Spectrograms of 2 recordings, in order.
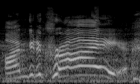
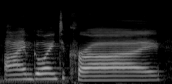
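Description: First: Loud, high, drawn-out mock wail. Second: Low, slow, drawn-out mock despair. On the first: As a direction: wail it slowly as a hammed-up threat of tears. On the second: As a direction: drag it out low, hammed-up.

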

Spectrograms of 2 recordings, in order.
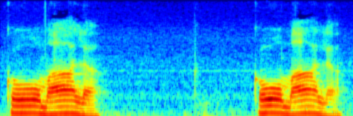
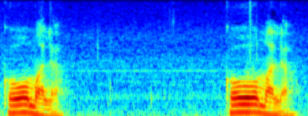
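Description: First: Komala ending in a short a; short final vowel. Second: Komala with a long o and two short a; Komala: long ko, quick mala; short middle and final vowels. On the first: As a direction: Komala with the last a clipped. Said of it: "In this case, we would say". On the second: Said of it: "this would be pronounced". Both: Shown as a demonstration.

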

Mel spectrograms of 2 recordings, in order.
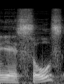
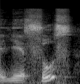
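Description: First: "Jesus" said as "é-sous", the ending with an ou glide; "Jesus" with an ou sound in the last syllable, the form he rejects; wrong pronunciation. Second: "Jesus" said as "ie-sus", with a clear u in the last syllable; "Jesus" as "iesus", the u said pure; corrected pronunciation. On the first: Teacher showing the wrong Greek reading of "Jesus". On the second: Teacher giving the correct Greek reading of "Jesus". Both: Shown as a demonstration. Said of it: "A pronúncia é no encontro do ômicron com Y tem o som de U".

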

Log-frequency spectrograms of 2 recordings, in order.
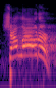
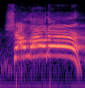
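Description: First: High, loud taunt; taunting shout. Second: Drawn-out high holler; bored heckling shout. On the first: A narrator's reading. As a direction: read it as a punchy jeer. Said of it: "Elijah began to taunt them". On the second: Acted. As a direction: heckle loudly from far across the field. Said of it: "He gets bored".

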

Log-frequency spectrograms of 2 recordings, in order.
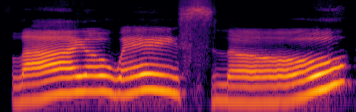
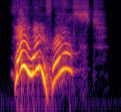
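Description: First: Slow-motion drawl. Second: Much higher, quick and louder; high quick squeak; fast. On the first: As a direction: drag it out lazily. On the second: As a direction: zip it out like a darting bird. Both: Shown as a demonstration.

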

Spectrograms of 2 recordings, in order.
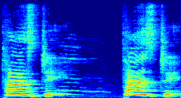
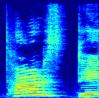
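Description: First: থার্সডে as "THAAZ-day", high and loud; smart pronunciation. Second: Slow "THARS-day", r sounded; wrong pronunciation. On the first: Teacher correcting learners, high r-less smart pronunciation. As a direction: punch it short with silent r and a z. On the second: Teacher showing what not to say, slow r-ful pronunciation. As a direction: stretch থার্সডে with r and s. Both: Shown as a demonstration. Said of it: "না কিন্তু".

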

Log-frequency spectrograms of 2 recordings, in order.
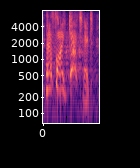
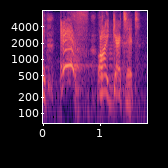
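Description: First: Said in the usual way. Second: Slow, with "if" leaned on hard; slower repeat, heavy emphasis on "if"; stress on "if". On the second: Real, not acted. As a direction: set "if" apart and weight it. Repeats himself to stress the condition.

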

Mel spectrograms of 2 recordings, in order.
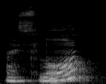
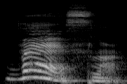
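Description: First: "Весло" stressed on the final о, е left unstressed; "Весло" as a lead-in, weight on the last syllable; stress on second syllable. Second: "весла" with a loud, drawn-out stressed е; "весла" stressed on ве, the е clear and long; stress on first syllable. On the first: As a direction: say "Весло" with the beat on ло, pitch rising. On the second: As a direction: punch the first syllable of "весла", then fall. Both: Shown as a demonstration. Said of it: "щоб ненаголошена е стала наголошеною".

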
